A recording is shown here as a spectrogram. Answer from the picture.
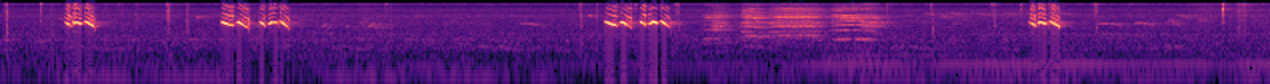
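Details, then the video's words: Javan grey-throated white-eye in breeding season, emotionally charged and challenging a rival, delivers short bursts of high, sharp doubled notes at irregular intervals, with a faint buzzy sound and other birds in the background. "opior jawa gacor emosi tinggi"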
